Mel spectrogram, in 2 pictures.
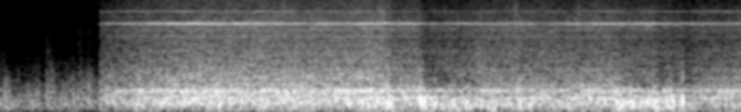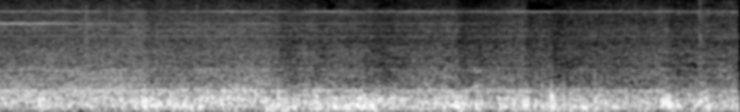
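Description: Running noise of a metre-gauge Matterhorn Gotthard Bahn train heard from an open carriage window: a steady rumble of wheels on rails with rushing air, and thin high steady whines above it. The sound starts abruptly about half a second in.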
